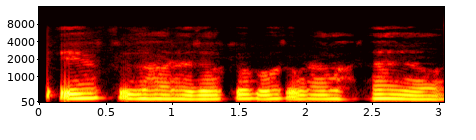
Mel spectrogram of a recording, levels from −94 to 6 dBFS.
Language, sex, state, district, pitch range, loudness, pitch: Hindi, male, Chhattisgarh, Korba, 150-160 Hz, -18 LUFS, 155 Hz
